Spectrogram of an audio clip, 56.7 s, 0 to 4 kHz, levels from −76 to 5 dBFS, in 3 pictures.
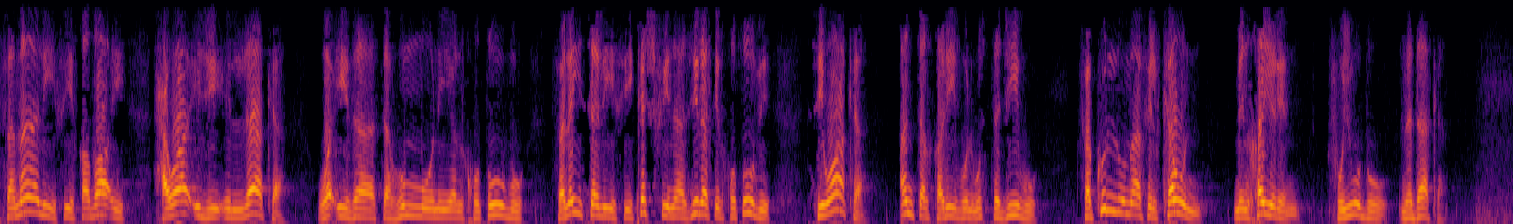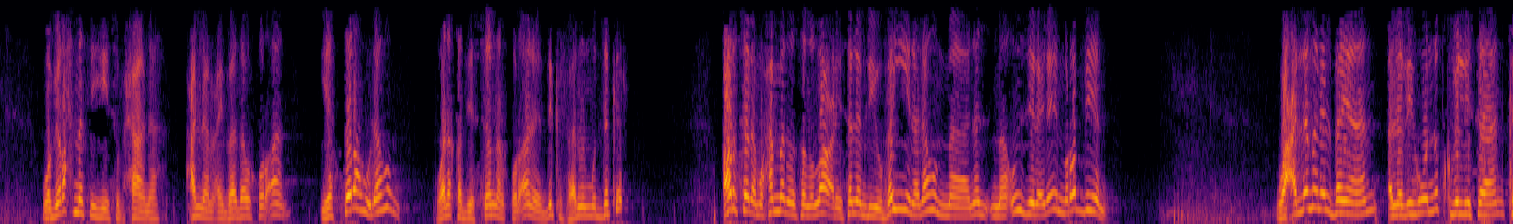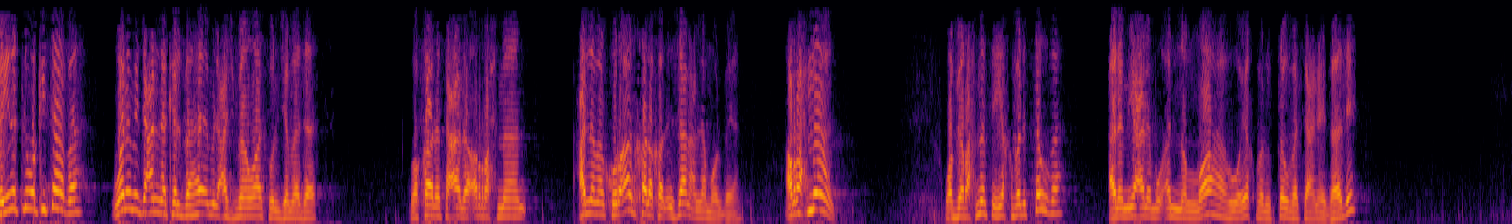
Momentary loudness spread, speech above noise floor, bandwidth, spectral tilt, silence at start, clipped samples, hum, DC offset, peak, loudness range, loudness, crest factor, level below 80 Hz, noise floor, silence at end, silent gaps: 9 LU; 44 dB; 4 kHz; -10.5 dB/octave; 0.05 s; under 0.1%; none; under 0.1%; -2 dBFS; 4 LU; -19 LUFS; 18 dB; -50 dBFS; -62 dBFS; 1.95 s; none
